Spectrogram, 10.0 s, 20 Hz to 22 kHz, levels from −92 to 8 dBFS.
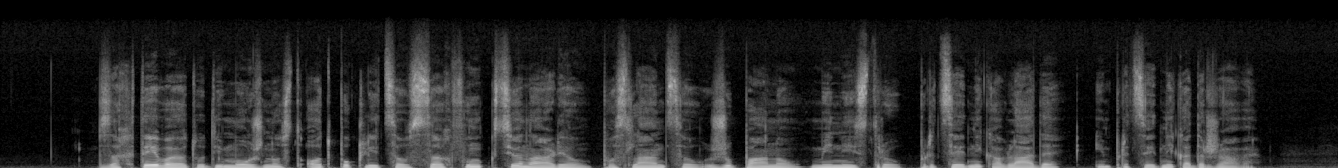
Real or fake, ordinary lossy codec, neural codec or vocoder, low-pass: real; none; none; 19.8 kHz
